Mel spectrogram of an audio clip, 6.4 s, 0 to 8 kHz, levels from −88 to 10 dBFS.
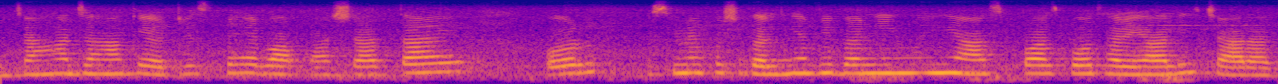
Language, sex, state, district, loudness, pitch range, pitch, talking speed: Hindi, female, Chhattisgarh, Bilaspur, -16 LUFS, 240-280 Hz, 260 Hz, 185 wpm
